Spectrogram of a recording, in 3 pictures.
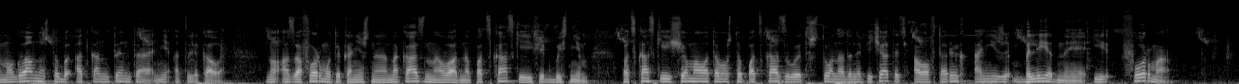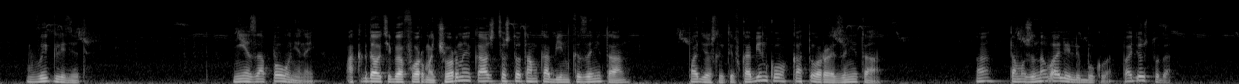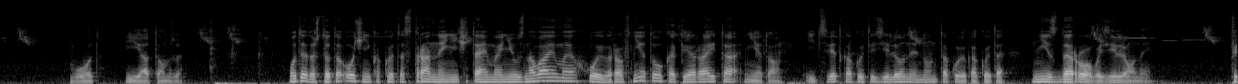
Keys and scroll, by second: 3.0 shift+p, 4.8 super+z, 27.6 super+z, 28.9 super+z, 30.7 super+z, 32.0 super+z.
